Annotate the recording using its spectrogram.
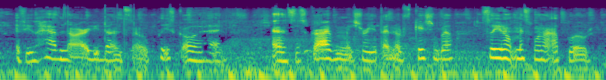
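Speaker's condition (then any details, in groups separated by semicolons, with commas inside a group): Cerebral palsy; sounds out of breath after therapy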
